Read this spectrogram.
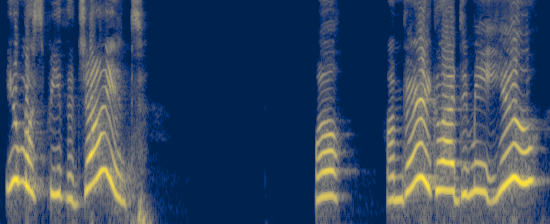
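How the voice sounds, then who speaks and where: A woman voicing a small, plucky male cartoon mouse hero in a storybook, squeaky, cheeky and daring. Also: big pitch swings, slow, darkish tone, exaggerated voice. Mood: bold. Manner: squeaky, chirpy, challenging. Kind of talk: children's storybook character voice.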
